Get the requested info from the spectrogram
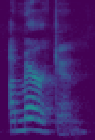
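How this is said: It is said with an American accent. "the American pronunciation"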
